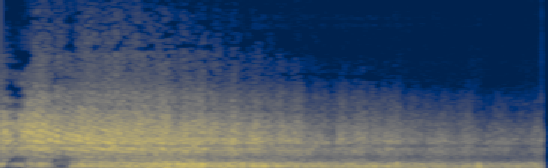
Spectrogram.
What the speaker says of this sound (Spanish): Y por acá podemos ver un lanzamiento.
